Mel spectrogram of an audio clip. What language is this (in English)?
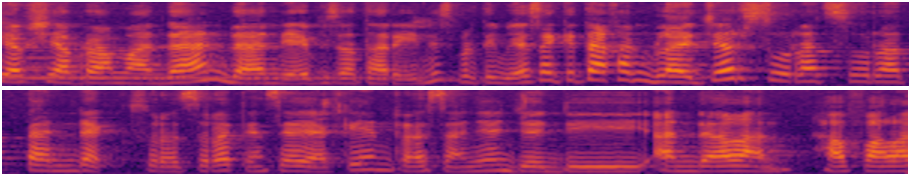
Indonesian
